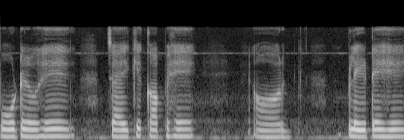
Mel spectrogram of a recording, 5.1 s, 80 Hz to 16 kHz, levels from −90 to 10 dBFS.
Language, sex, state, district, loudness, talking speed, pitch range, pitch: Hindi, female, Bihar, West Champaran, -16 LUFS, 105 wpm, 155-185 Hz, 175 Hz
